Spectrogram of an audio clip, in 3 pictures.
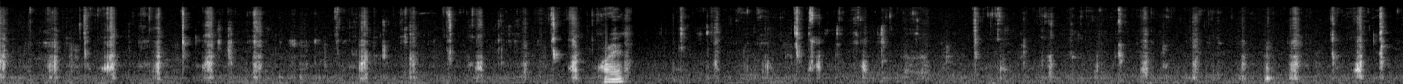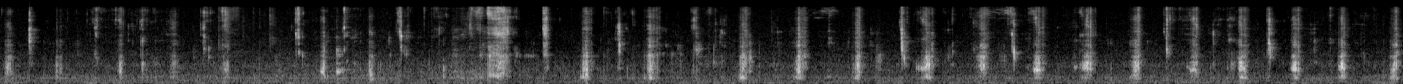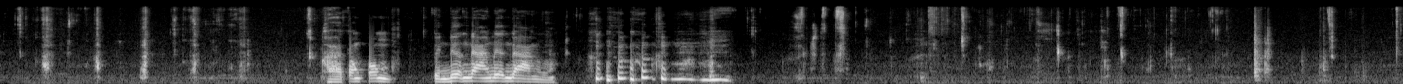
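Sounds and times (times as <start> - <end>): wet chewing and crunching: 0.0 - 32.4, 35.5 - 40.4, 41.0 - 42.0.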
